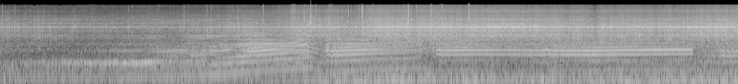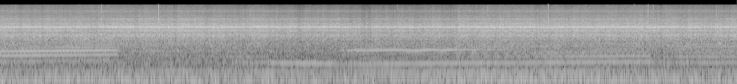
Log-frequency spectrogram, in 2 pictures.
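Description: Sportbike inline-four engine pulling up through the gears, its pitch climbing over the first few seconds with shifts about six and eight seconds in, then running steadily at road speed with a few more gear changes, over constant wind rush.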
